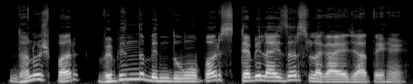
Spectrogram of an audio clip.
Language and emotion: Hindi, neutral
